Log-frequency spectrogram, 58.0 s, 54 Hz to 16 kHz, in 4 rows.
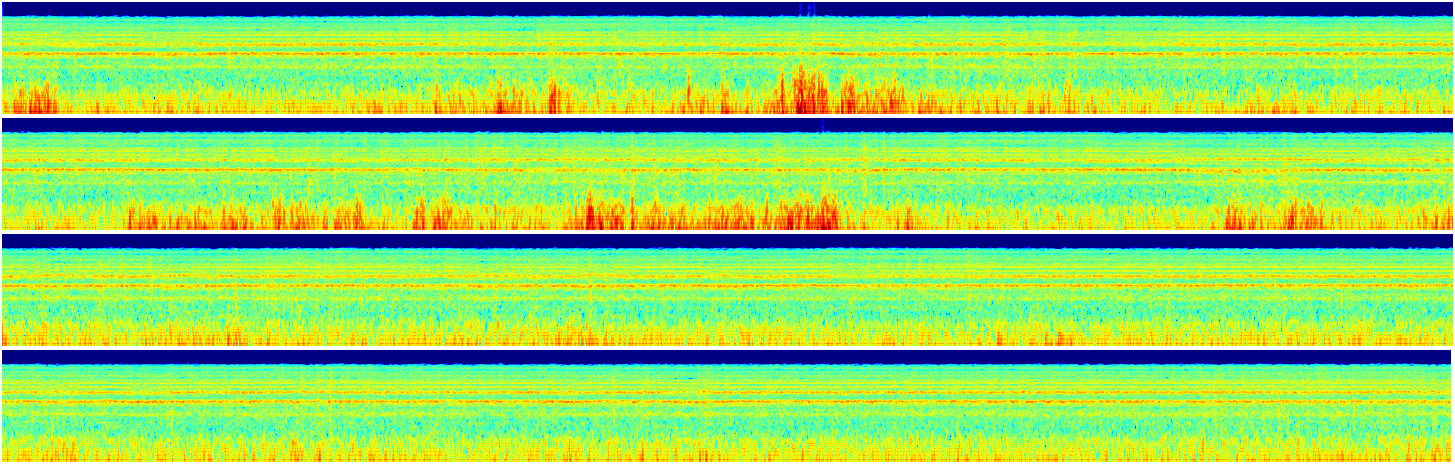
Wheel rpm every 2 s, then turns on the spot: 150, 150, 160, 150, 160, 150, 160, 160, 160, 150, 160, 150, 160, 150, 160, 160, 160, 160, 160, 160, 160, 160, 160, 160, 160, 160, 160, 160, 160.
none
